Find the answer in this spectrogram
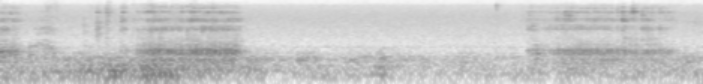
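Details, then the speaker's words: A pet dog snores loudly in rumbling bursts with harsh, congested breathing. The owner thinks he may have a cold because he breathes with some difficulty. "Steven! Hey bud! You gonna stop snoring?"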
